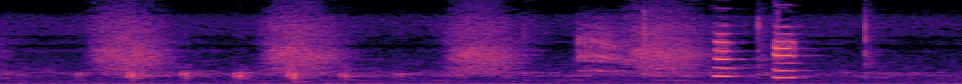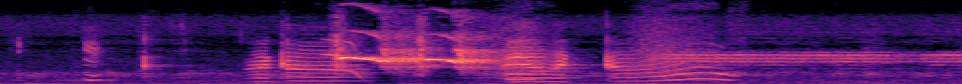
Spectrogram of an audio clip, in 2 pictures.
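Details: Talking parrot in a small room: soft breathy notes at first, then loud harsh squawks and a drawn-out, wavering nasal call that bends down and up near the end.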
